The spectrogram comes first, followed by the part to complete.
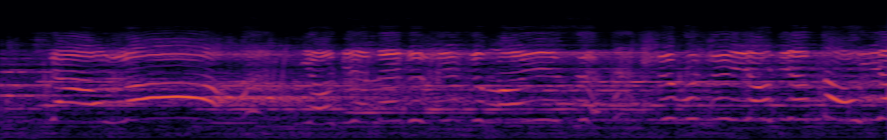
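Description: High-pitched cartoon character voices squealing and shouting, with pitch sliding up and down, over background music.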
